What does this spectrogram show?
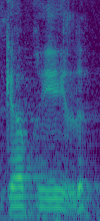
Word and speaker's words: Gabriele: Gabriel or Gabrielle, or in German it's Gabriele is the proper pronunciation. It only has one L and an E at the end, and because of the one L instead of two L's, a lot of people think it's male.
